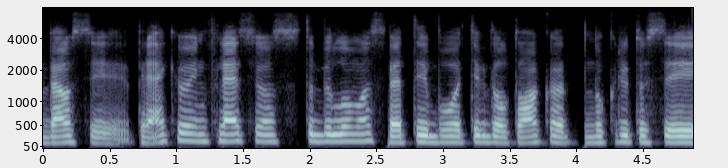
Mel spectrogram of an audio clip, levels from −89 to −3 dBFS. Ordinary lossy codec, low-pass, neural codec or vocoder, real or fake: Opus, 24 kbps; 7.2 kHz; none; real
